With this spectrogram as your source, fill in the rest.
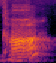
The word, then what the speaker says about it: Ka: more about it later so k is ca um yeah you know it's not car it's car okay just c a a you can write l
